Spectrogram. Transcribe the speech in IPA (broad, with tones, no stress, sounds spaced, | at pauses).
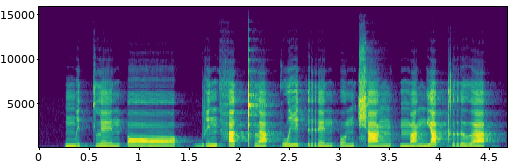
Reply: m i˨˩ t̚ k l eː˩˦ n ʔ ɔː˧ | b i˦˥ n h a˦˥ t̚ pʰ l a˨˩ ʔ k w iː˦˥ t̚ r e˩˦ n ʔ o˩˦ n t͡ɕʰ a˧ ŋ | m a˩˦ ŋ j a˥˩ p̚ k r ɯ˧ a̯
